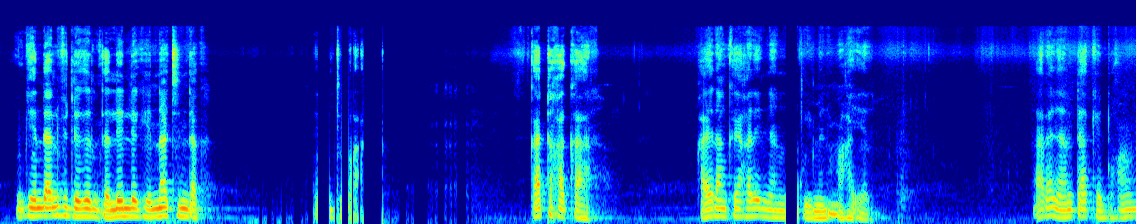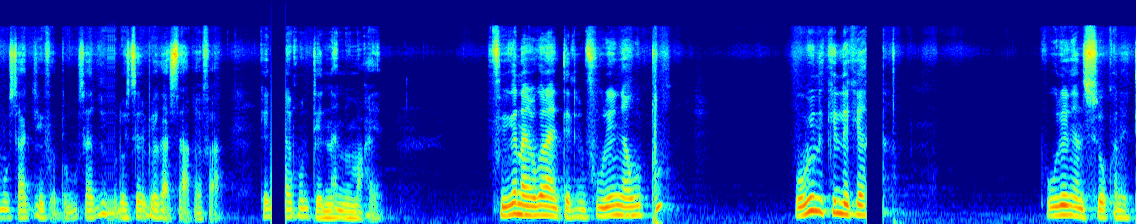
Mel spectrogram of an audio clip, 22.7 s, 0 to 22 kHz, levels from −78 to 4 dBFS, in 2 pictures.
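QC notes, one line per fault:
2.59–20.19 s (at 2.59–4.71, 7.85–7.98, 14.07–14.22 and 20.02–20.19 s), digital broadcast dropout: the receiver mutes whenever frames fail, so sound drops to silence and resumes later. At 2.59–4.71 s about 1.27 s goes missing in scattered holes across 2.1 s, the longest 192 ms. Single gaps of 120 ms after "khayranke yakharé", 144 ms, and 168 ms after "owouyini kilé ké" follow, which fits 24 ms frames. Nothing repeats, which sets this apart from a buffer fault.
12.44–12.50 s and 16.26 s, repeated buffer: when fresh audio arrives late, the device replays its last 20 ms block with a hard join each time. At 12.44 s, just before "do sér bé ga", one block sounds three extra times, roughly 70 ms of new sound lost. At 16.26 s it repeats once, about 20 ms lost. The blocks are so short that the repeats come out as a brief buzz or click. Repeated sound, not silence, separates this from a dropout.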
